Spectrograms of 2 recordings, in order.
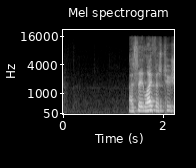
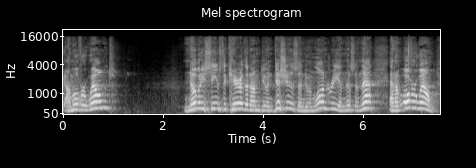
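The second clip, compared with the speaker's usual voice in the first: higher, louder mock overwhelmed wife; imitating upset wife; 5 semitones higher, 6 dB louder than usual. Pastor voicing his overwhelmed wife, mock distressed. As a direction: act out the frazzled wife, hammed-up. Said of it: "she'd say something like".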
